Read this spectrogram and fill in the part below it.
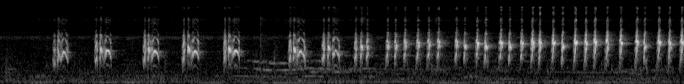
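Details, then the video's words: Cucak wilis or rengganis leafbird calling as a lure: several slow, husky notes spaced half a second apart, then a rising, accelerating series of short, sharp chips. "pancingan burung cucak wilis/rengganis dijamin langsung bunyi"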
